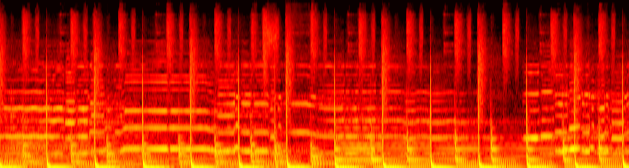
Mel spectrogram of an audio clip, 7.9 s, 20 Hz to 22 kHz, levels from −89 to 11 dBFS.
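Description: No technical faults can be heard anywhere in the audio.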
